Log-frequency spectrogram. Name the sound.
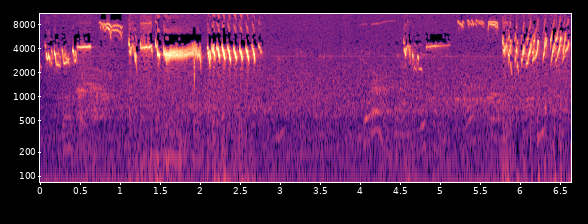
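european robin song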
